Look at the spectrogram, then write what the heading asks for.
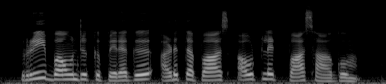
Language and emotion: Tamil, neutral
